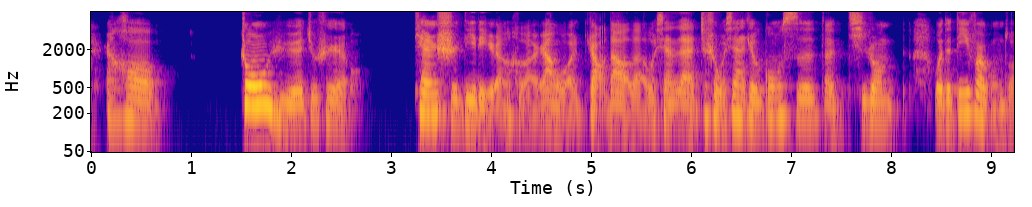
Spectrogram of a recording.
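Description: A woman speaks at a moderate pace in a very deep, low voice with vocal fry. Her intonation is lively. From Beijing, China. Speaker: actuary, immigrant. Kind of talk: casual chat.

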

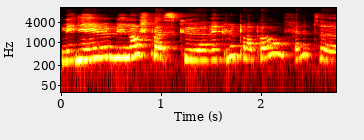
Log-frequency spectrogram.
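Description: A woman's raised, projected voice, extremely high in pitch, bright and sharp in tone, fairly quick, with ordinary pitch variation. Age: 30s. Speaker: private detective and mother. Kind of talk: testimony.

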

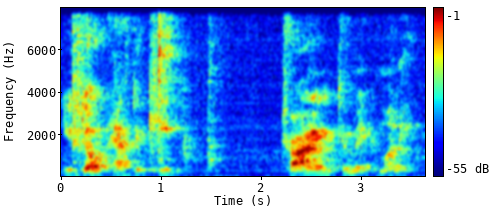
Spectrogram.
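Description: A man speaks at a very slow pace. The room echo is audible and background noise is noticeable. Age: 50s. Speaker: improv comedian and podcast host. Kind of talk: casual chat.

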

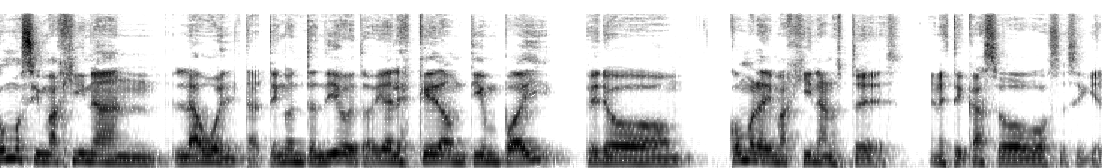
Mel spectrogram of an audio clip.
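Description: Speaking fairly quickly with hardly any pauses, a man with an Argentine accent uses a fairly high pitch and ordinary pitch variation. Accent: Argentine Spanish (Rioplatense). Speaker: podcast host. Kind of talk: interview.

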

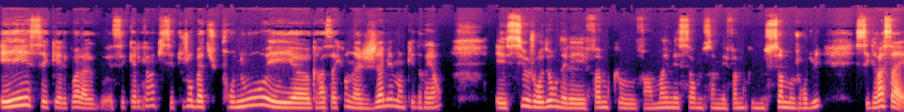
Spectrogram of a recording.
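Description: A woman speaks with a dark, mellow tone at a medium pitch and moderate pace, with ordinary pitch variation. Her loudness swings widely in a dry, close sound with no echo. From France. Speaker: fashion brand founder. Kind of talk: interview. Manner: hesitant.

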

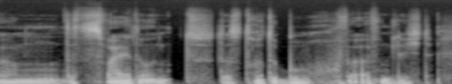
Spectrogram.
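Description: A man's very deep, low voice, dark and mellow with vocal fry, at a fairly slow pace with lively intonation. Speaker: composer and podcast host. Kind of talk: casual chat. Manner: halting, many filler sounds.

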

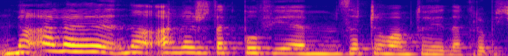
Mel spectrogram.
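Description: A woman speaks with lively intonation while background noise is noticeable. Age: 40s. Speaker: running podcaster and blogger. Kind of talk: solo personal storytelling podcast.

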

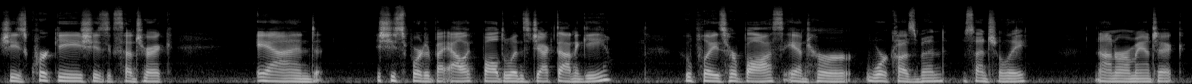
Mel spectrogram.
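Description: A husky woman speaks at a fairly slow pace with a very deep, low pitch, very even loudness, and long, frequent pauses. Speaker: podcast co-host. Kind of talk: casual chat. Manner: animated.

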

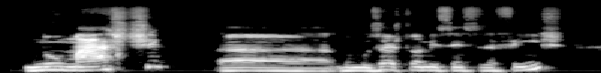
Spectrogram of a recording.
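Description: A man speaks fairly slowly at a medium pitch with fairly even intonation. He has an unremarkable speaking voice. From Rio de Janeiro state, Brazil (Paracambi, Baixada Fluminense). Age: 40s. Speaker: astronomy researcher. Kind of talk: casual interview.

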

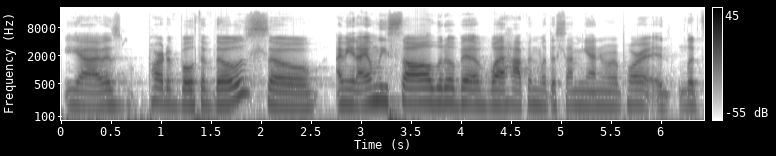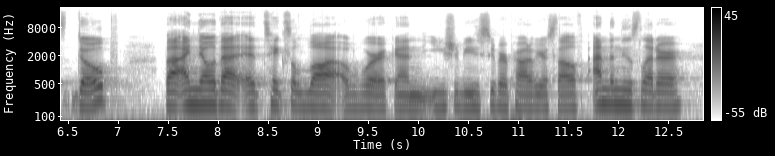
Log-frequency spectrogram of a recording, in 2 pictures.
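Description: Over a silent background in a very clean recording, a woman talks at a fairly quick pace. Her pitch is fairly low. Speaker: podcast host. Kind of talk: podcast intro and interview. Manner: animated.

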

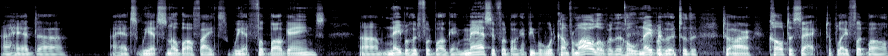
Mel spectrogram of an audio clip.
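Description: A speaker with an American accent talks at a moderate pace with lively intonation. The recording is very clean, with a silent background. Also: man, very deep, low pitch for a man. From Oklahoma, US. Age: 40s. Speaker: singer-songwriter and army veteran. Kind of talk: casual interview. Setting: recorded at his home.

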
